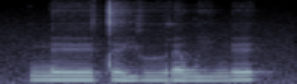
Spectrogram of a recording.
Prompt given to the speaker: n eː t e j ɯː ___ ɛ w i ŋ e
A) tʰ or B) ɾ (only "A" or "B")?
B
